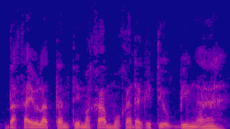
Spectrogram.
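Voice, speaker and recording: A man playing a calm, reassuring adult son in a radio drama. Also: low-pitched, quick pace, breathy edge, dry recording. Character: adult son and husband working abroad. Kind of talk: Ilocano radio drama acting. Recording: dull lo-fi audio.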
